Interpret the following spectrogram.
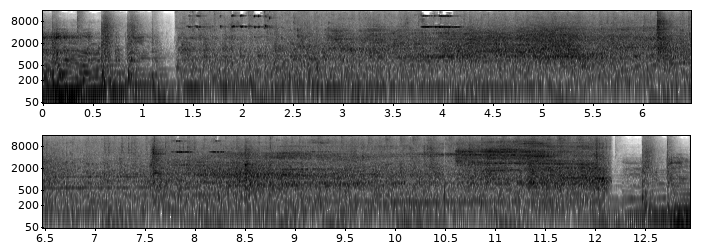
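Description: Rock music cuts off about a second in, giving way to a steady mechanical running noise with a low hum: an overhead sectional garage door moving on its electric opener.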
